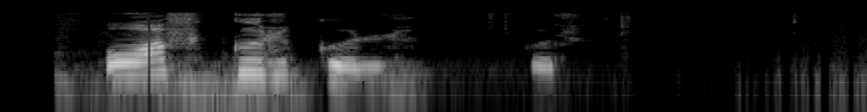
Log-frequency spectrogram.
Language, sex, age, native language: Icelandic, female, 7, English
